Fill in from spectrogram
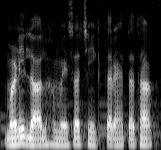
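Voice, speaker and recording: Flat-voiced male storyteller. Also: mid-range voice, moderate pace, faint music behind. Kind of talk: scripted story narration.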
